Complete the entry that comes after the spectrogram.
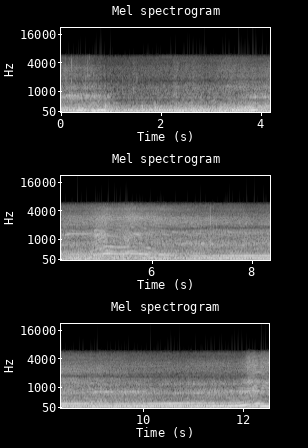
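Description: BMW car engines at a standing start: revs rise and fall about four to six seconds in, hold at a steady pitch for several seconds, then a car accelerates hard near the end.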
